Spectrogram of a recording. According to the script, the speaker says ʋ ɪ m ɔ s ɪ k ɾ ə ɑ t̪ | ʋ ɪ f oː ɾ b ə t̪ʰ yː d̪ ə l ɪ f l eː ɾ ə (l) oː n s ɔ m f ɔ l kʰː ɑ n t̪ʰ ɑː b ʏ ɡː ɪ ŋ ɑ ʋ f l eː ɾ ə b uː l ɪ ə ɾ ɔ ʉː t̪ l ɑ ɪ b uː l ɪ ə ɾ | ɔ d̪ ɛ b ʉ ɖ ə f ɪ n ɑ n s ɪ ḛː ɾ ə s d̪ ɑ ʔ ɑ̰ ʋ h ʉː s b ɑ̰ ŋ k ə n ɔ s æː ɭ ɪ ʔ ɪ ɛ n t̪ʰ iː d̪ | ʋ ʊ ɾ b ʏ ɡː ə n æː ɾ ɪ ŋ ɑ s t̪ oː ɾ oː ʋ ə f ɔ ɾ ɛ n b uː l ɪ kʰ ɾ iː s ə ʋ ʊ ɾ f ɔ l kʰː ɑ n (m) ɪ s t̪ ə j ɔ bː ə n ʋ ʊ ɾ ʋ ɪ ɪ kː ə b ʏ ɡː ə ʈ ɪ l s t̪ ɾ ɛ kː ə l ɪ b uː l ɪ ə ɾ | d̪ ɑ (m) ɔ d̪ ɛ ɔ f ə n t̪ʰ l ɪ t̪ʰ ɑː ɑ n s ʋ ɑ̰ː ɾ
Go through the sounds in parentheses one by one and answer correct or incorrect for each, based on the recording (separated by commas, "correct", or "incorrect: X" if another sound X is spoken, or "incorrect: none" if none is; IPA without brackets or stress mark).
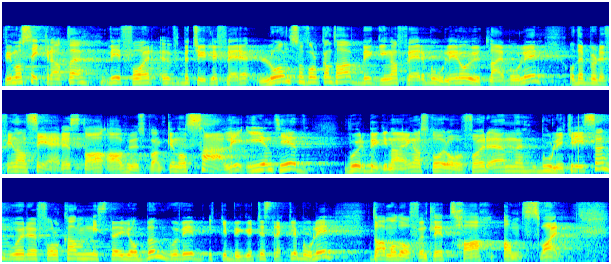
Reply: correct, correct, correct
